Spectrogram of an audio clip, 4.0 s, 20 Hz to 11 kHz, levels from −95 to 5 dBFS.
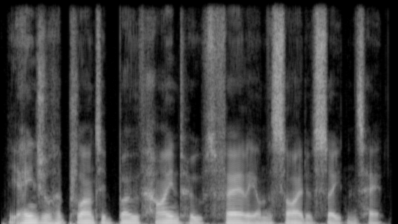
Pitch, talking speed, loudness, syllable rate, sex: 95 Hz, 210 wpm, -19 LUFS, 4.9 syllables/s, male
